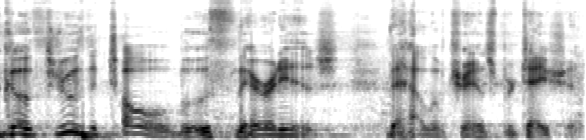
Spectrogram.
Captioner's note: audience laughing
